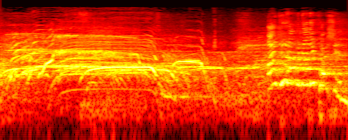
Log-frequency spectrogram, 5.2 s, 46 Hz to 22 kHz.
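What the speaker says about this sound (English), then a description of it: "What are you screaming about?" A huge concert crowd of about 11,000 fans screams and cheers at a show in Newcastle, high-pitched shrieks swelling loudly and continuously, then rising again in bursts.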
